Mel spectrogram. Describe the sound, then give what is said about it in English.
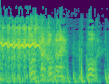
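A horse whinnies loudly as a stagecoach is brought to a stop, a long shrill neigh followed by a few shorter, breathy snorting bursts. “Slowly but surely, the stage was brought to a stop. Then the Lone Ranger called out to Tonto, who sat holding the reins of the lead horses.”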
